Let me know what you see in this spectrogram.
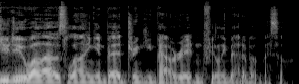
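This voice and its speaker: Here a man speaks in a very deep, low voice. His pitch varies in an ordinary way. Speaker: casino podcast co-host. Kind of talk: casual chat. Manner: fast.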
